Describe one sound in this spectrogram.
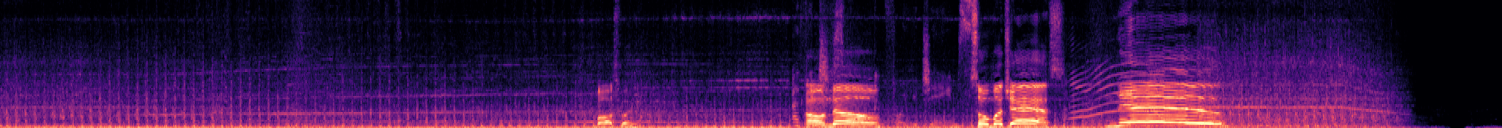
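A helicopter's rotor whirs steadily.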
